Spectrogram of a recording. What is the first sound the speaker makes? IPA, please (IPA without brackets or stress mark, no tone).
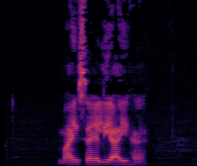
m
